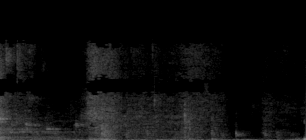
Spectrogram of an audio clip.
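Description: Near quiet in a small bathroom: faint soft handling sounds, with one small rustle a little under a second in, as swim goggles are picked up and pulled on.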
